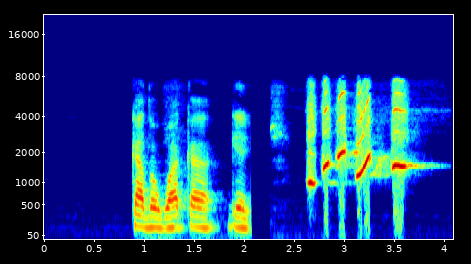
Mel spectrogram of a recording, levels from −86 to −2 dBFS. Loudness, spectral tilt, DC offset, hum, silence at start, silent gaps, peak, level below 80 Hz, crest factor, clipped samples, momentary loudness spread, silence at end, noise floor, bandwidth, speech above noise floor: -13 LUFS; -2 dB/octave; under 0.1%; none; 0.9 s; 2.15-2.26 s; -2 dBFS; -62 dBFS; 14 dB; under 0.1%; 15 LU; 0.35 s; -78 dBFS; 8.2 kHz; 58 dB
